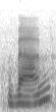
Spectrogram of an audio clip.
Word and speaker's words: than: So is there less sand in your house than in the desert. And remember the pronunciation of than. Than. Es TH, hay que sacar la lengua un pelín y soplar.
